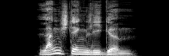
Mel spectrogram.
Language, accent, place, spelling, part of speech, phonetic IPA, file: German, Germany, Berlin, langstängligem, adjective, [ˈlaŋˌʃtɛŋlɪɡəm], De-langstängligem.ogg
- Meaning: strong dative masculine/neuter singular of langstänglig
